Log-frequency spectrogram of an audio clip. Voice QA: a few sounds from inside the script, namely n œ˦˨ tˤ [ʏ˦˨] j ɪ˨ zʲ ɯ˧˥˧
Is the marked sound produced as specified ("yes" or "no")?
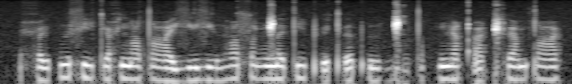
yes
